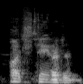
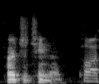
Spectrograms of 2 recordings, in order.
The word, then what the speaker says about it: Pochettino: Is that how you say his name? I can't say his name. Yeah. Pettino. Pochettino.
